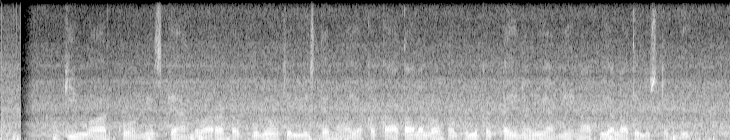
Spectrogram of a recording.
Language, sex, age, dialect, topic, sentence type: Telugu, male, 18-24, Central/Coastal, banking, question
